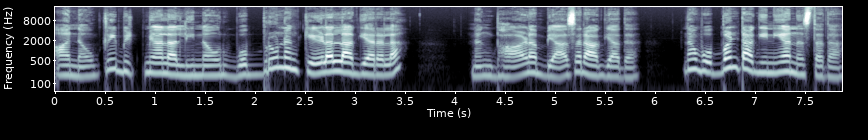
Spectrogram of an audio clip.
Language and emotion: Kannada, sad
